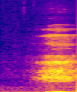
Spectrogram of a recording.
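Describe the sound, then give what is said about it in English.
A single deep breath from a guided breathing exercise, rising from near silence into a loud, airy rush that holds steady to the end. “when you are complete with those three breaths, please begin to breathe normally in your throat space.”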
